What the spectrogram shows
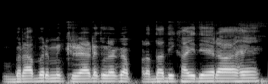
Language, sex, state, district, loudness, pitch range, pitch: Hindi, male, Uttar Pradesh, Saharanpur, -12 LUFS, 135-145 Hz, 140 Hz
